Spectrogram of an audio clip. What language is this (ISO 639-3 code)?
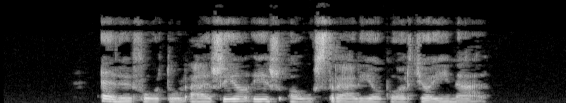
hun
